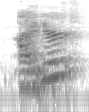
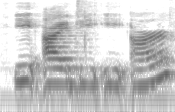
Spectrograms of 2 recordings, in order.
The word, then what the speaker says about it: Eider: Eider. Eider. E-I-D-E-R.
